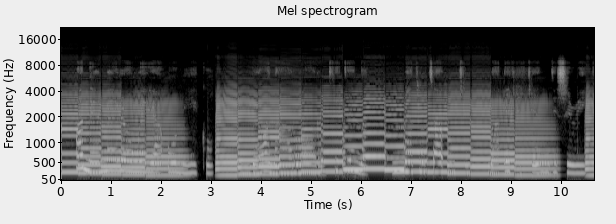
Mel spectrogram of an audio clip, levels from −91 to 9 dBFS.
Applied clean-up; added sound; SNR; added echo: neural mask model RNNoise.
